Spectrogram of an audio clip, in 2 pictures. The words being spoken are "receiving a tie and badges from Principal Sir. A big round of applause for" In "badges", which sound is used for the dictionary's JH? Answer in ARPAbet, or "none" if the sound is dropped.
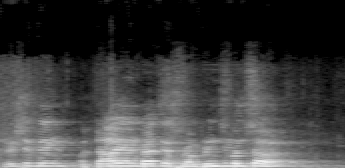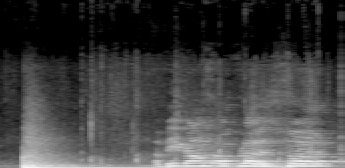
CH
